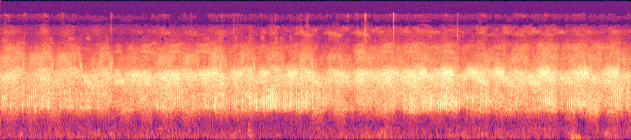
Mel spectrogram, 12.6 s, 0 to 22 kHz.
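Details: Frog chorus from lotus rice paddies along a rural road in Echizen, Fukui, Japan, 12 June 2021; many overlapping raspy, trilled calls merge into a continuous shimmering wall of sound with no pauses.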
